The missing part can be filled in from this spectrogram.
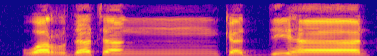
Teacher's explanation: طيب يا شيخ، هنا عندنا وردة كالدهان، تنوين وبعده الكاف، الكاف من حروف الإخفاء الحقيقي، فتخفى النون هنا، تخفى النون الساكنة هنا في الكاف ومع الغنة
